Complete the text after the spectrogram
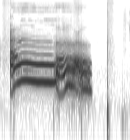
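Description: A dog lets out one loud, drawn-out howl lasting about a second and a half, steady at first and then wavering in pitch before cutting off, followed by a brief soft knock.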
